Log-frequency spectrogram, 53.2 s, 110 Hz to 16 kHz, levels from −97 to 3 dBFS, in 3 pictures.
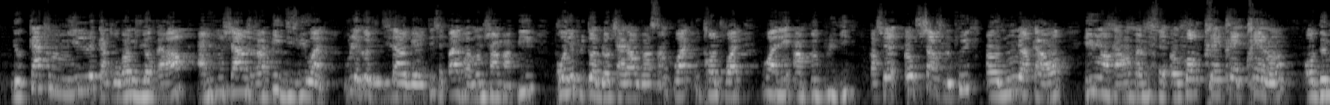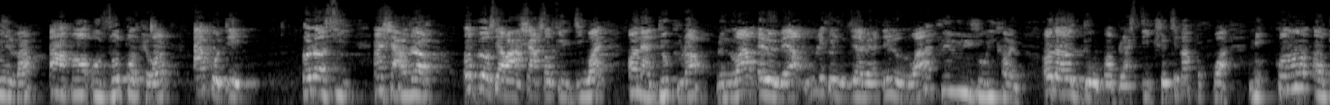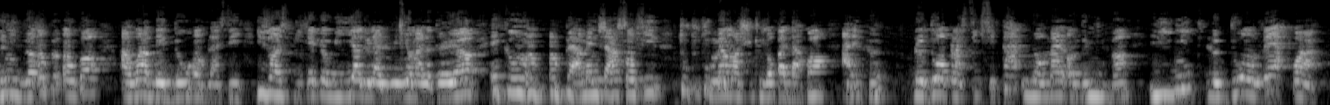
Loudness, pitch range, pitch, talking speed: -34 LUFS, 170-225 Hz, 185 Hz, 195 wpm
